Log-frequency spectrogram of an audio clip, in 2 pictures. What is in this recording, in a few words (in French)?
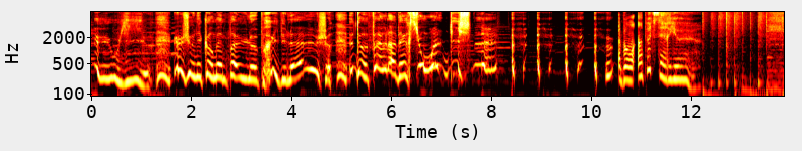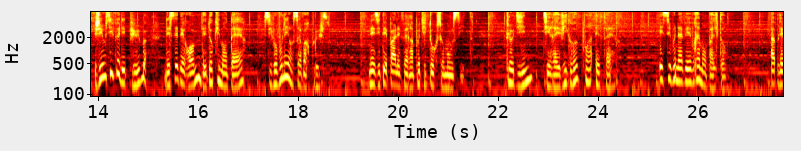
medley voix jouées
